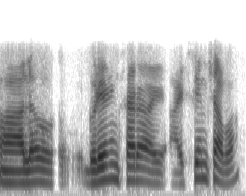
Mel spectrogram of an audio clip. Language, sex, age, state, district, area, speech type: Telugu, male, 18-30, Telangana, Nalgonda, urban, conversation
